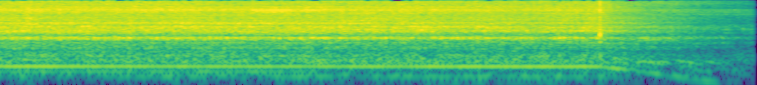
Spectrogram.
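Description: An electric blender whirs steadily at high speed while blending a nopal cactus toner, a loud continuous motor drone that winds down and stops near the end.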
